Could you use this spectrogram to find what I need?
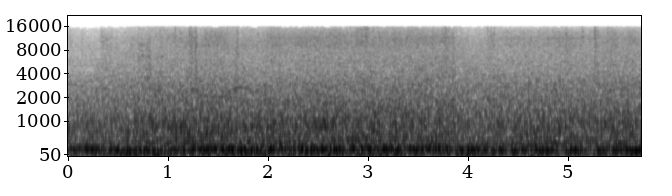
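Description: Tyres crunch and skid over loose gravel.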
